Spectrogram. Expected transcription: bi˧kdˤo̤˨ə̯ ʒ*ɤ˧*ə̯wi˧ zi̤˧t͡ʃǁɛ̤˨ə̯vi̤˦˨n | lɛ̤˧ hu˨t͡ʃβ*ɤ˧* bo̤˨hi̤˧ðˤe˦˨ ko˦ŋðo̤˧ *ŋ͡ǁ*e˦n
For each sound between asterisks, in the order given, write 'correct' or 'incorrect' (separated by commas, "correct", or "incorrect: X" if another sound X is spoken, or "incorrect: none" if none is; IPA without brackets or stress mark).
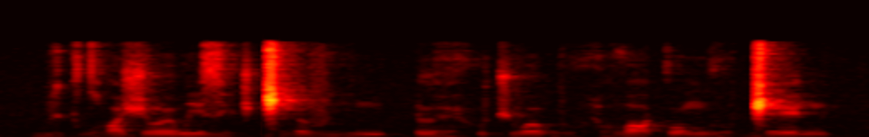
correct, correct, incorrect: ɡ͡ǁ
